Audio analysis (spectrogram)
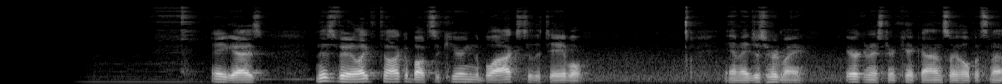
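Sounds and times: low electrical hum: 0.7 - 10.0
room hiss: 0.8 - 10.0.

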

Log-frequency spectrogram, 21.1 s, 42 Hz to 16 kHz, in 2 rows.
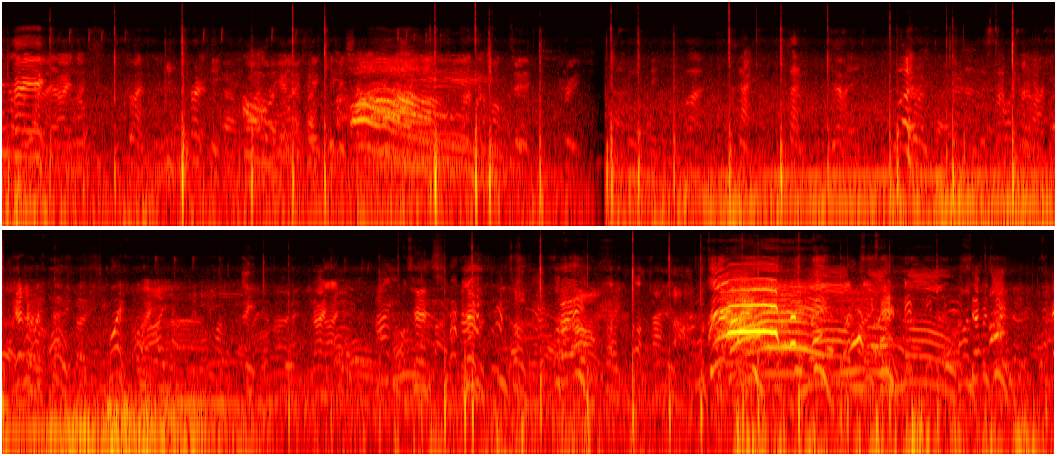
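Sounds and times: players shouting: 2.4 - 5.1, 14.6 - 20.6.

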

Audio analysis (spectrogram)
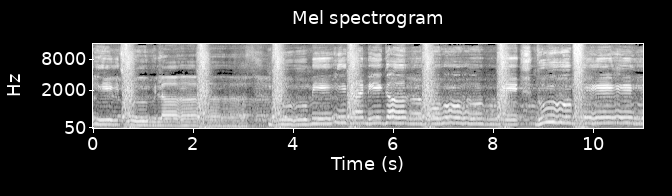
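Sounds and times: man singing a lament: 0.0 - 11.0.

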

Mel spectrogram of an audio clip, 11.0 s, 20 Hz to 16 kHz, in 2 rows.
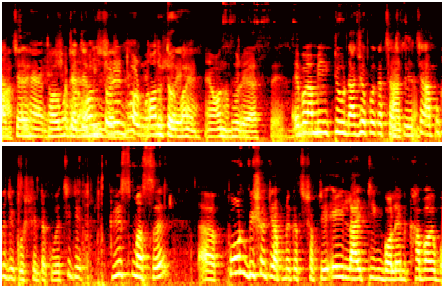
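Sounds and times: woman speaking: 0.0 - 11.0
faint metallic jingle: 2.5 - 5.6.

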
